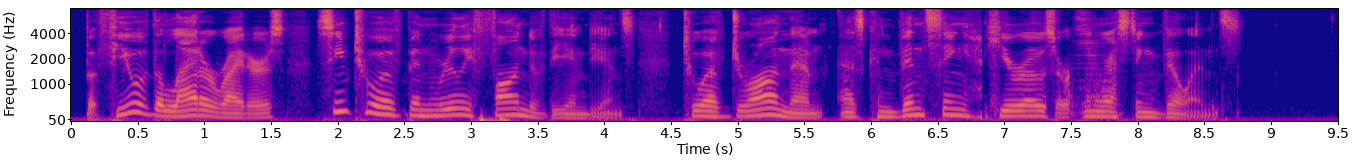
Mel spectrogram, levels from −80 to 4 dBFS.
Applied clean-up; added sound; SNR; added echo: neural separator model SepFormer DNS4.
